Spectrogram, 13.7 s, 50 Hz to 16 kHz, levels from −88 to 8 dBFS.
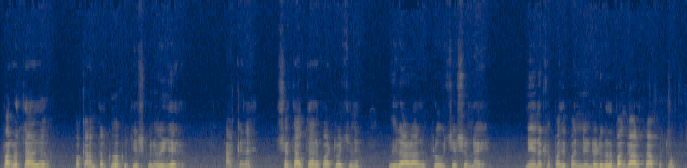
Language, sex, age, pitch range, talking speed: Telugu, male, 60-79, 130-185 Hz, 85 wpm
